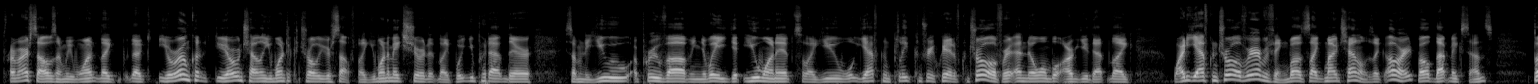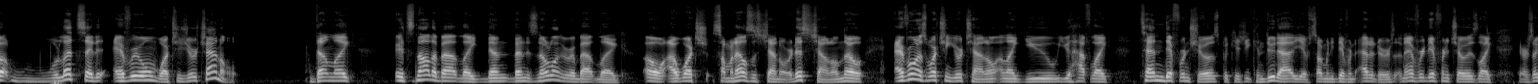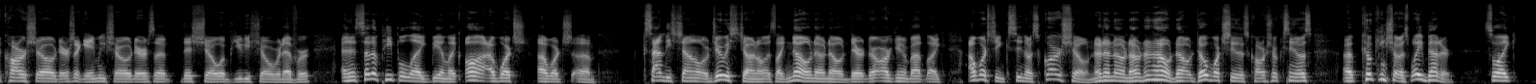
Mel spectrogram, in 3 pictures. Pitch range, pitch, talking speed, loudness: 130-170 Hz, 145 Hz, 280 wpm, -24 LUFS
